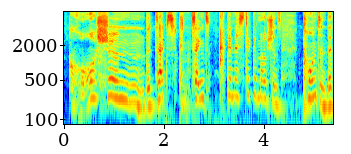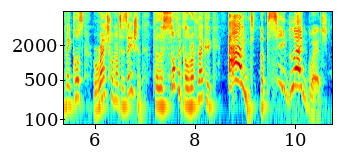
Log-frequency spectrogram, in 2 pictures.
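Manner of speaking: high, loud warning-label voice; mock alarm. Reader warns the audience about the text, hammed-up alarm. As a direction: sound the alarm like a hammed-up announcer.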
